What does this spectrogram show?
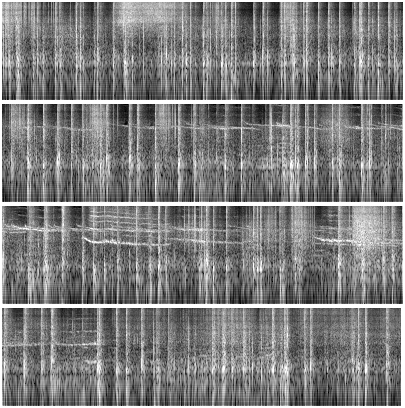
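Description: Many consumer fireworks and firecrackers going off all around in a dense, continuous barrage of bangs and crackles. Several high whistles falling in pitch sound through the middle.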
